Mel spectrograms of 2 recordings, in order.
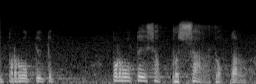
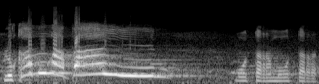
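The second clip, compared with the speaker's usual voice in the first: much higher, loud astonished voice, slow; loud high incredulous husband; shocked husband; 12 dB louder than usual. Retold or imitated. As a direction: exclaim in shock at the wife. Husband finds wife turning around.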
